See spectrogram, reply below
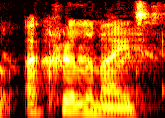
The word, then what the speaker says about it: acrylamide: So we've got acrylamide. Have I pronounced that right? – No, acrylamide. – Acrylamide. Artificial sweeteners, green tea, milk and dairy, pesticides, soy products, superfoods and tomatoes, all on the we're not really sure what's going on.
